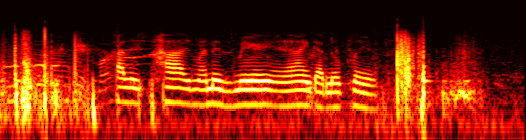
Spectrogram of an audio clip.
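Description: A young woman speaks cheerfully into a microphone.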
